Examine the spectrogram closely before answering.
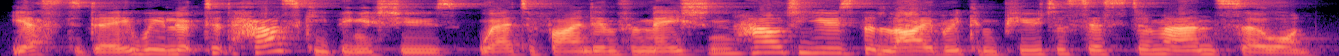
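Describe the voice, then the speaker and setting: A woman's voice: fairly low pitch, expressive, fairly quick, bright, forceful tone, low-quality recording. A woman playing an organised college lecturer welcoming students in a scripted, instructive talk. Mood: businesslike, welcoming.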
